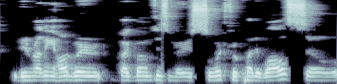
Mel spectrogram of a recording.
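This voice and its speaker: Here a man speaks at a fairly quick pace, his fairly high voice dark and mellow in tone. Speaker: panel moderator. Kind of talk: panel moderation. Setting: conference stage with audience. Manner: fast talker.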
